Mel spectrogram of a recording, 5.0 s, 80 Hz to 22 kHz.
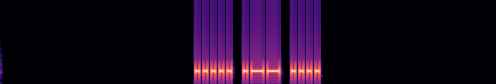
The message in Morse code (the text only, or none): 5WH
